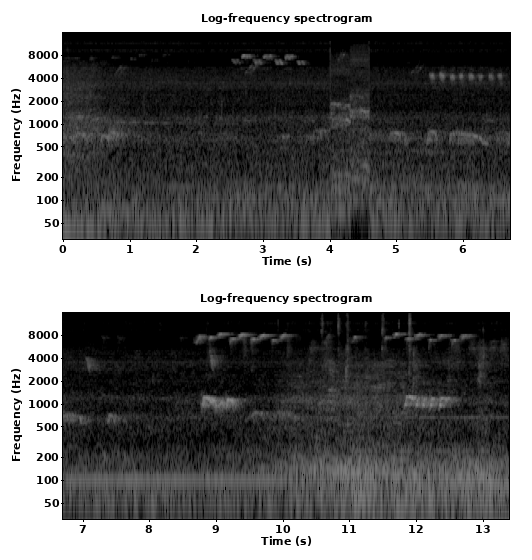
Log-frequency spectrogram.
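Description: Birds chirping: scattered short calls, some low and some in quick runs of high notes, over a low hum that grows louder in the second half.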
